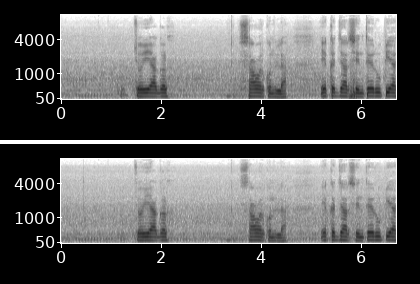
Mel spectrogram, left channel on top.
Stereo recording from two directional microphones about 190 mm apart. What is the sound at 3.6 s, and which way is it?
Speech, 40° left (ahead or behind).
